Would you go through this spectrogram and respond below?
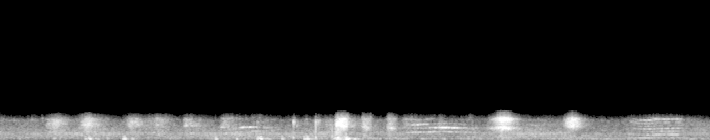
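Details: Domestic cat going crazy at a fly, captured on a poor camera: rapid, irregular chirps and squeaky trills, several sharp louder cries near the end, with background hiss throughout.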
